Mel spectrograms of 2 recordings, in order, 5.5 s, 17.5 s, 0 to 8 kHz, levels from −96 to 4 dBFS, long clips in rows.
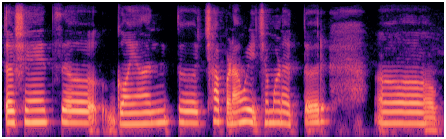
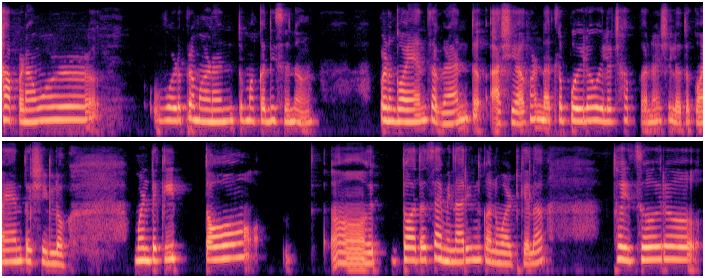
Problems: none marked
